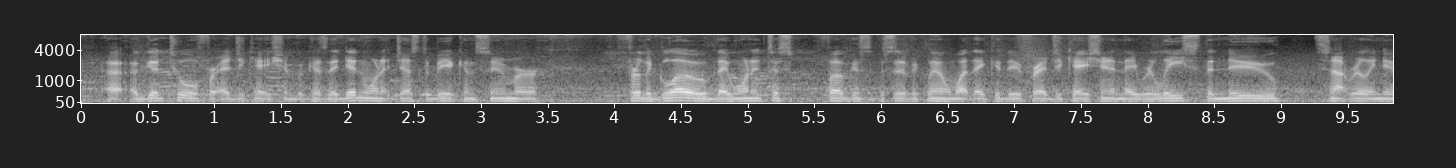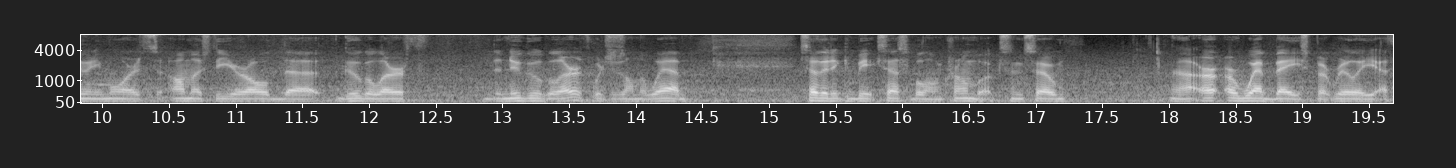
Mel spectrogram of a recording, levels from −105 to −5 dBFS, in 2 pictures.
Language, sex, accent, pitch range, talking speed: English, male, American, 95-110 Hz, 225 wpm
